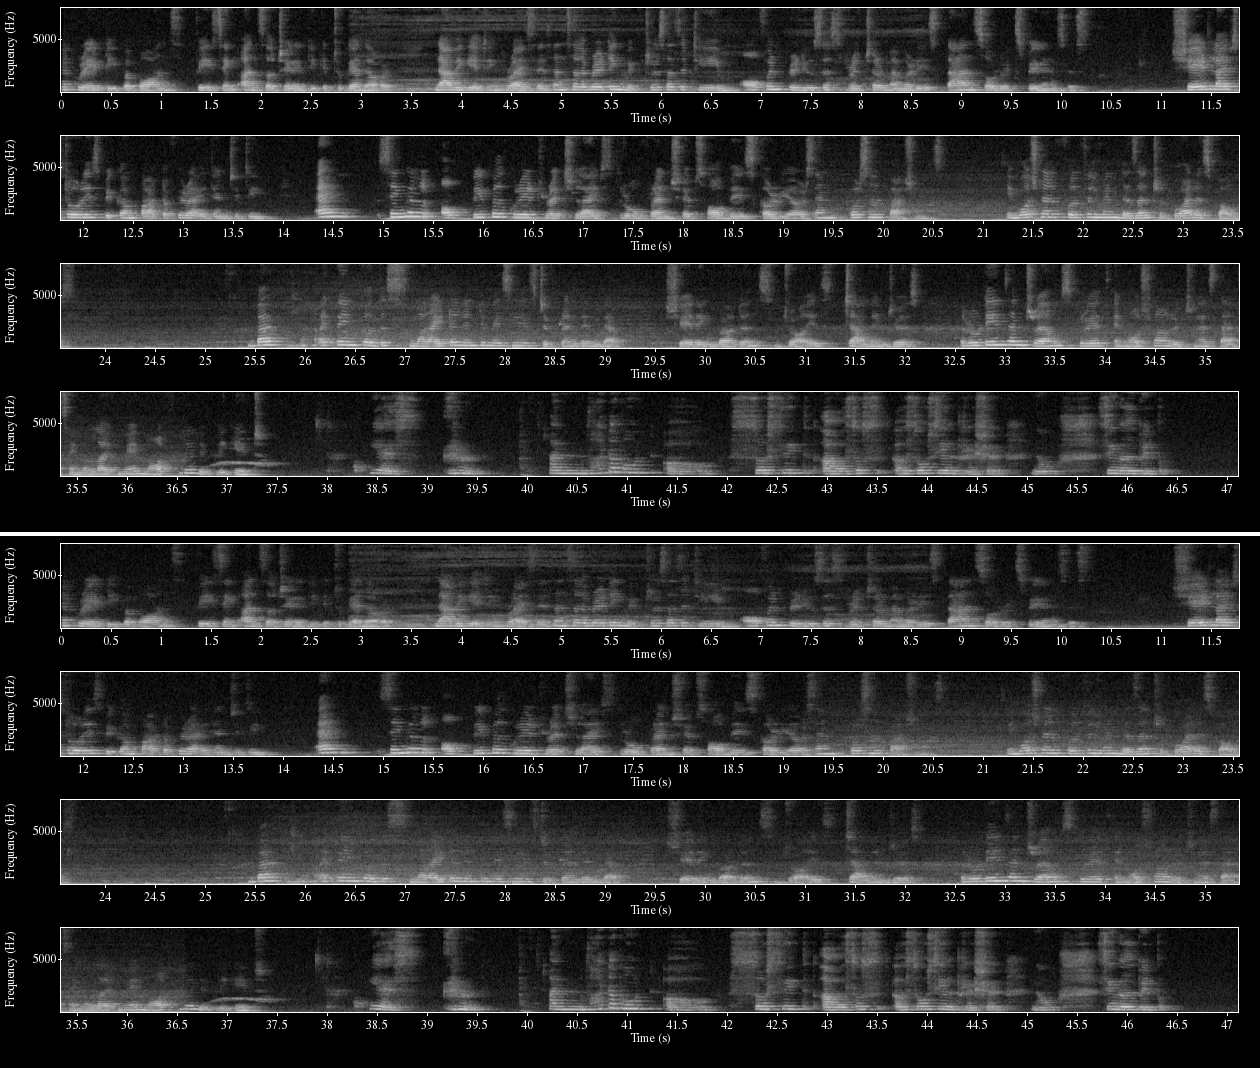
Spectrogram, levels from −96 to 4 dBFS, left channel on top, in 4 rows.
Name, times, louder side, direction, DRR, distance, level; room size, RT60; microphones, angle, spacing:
voice 1, 0.0-3.3 3.7-10.2 10.8-13.8 14.3-14.7 15.0-20.5 21.2-23.6 25.4-29.2 29.7-32.2 32.5-37.4 38.3-38.4, left 4 dB, 75° left, 0.4 m, -23 dB
sound 1, 2.9-8.7, left 1 dB, 10° right, 1.0 m, -42 dB
sound 2, 19.2-36.6, equal, 35° right, 1.3 m, -36 dB
voice 2, 38.4-38.9 39.2-39.6 40.2-46.3, right 2 dB, 70° right, 1.2 m, -30 dB
2.4 x 2.0 x 3.2 m
head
